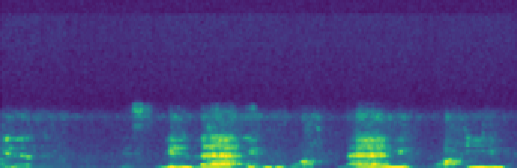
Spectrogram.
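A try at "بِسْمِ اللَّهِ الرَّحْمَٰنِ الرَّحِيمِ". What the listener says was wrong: Mirro gitu. Nggak boleh. Karena ro itu bukan huruf bibir.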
